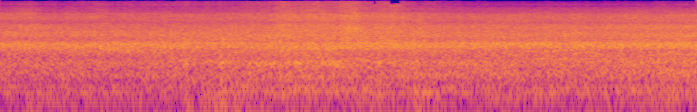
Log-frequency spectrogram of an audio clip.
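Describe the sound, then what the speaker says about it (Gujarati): A constant, broad rush of floodwater after heavy rain, loud and steady throughout, like a strong flow surging past nearby beside a road, with some wind buffeting mixed in. "મોટું પાણી હાલે છે આ બાજુ"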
